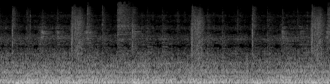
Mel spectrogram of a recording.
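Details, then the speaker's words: 1956 Chevy 210, reportedly 327 engine, 3-speed manual (1963), first drive after revival, in second gear: heavy constant roar and deep drone, much louder than expected; source unknown. "Let's figure out second. Okay, there we go. There's a loud noise. I don't know what that loud, I don't know."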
